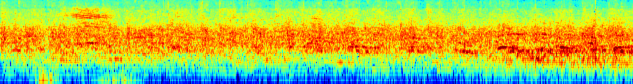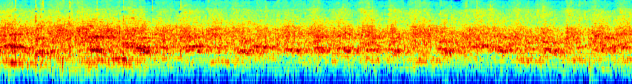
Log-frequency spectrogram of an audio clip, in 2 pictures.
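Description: A large crowd applauding steadily, with crowd voices mixed in under the clapping.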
